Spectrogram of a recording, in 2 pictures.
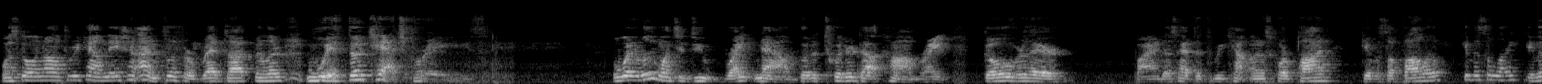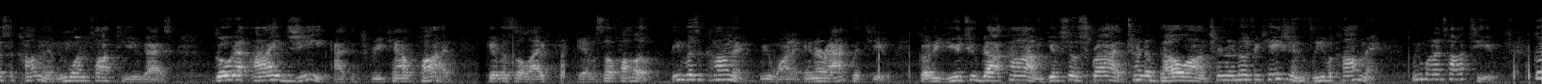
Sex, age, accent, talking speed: male, 30-49, American, 205 wpm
